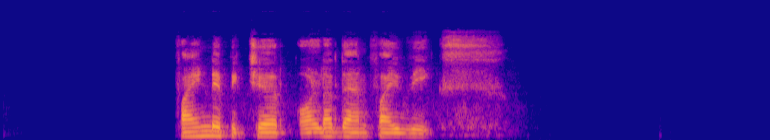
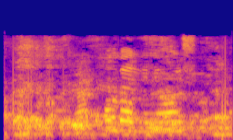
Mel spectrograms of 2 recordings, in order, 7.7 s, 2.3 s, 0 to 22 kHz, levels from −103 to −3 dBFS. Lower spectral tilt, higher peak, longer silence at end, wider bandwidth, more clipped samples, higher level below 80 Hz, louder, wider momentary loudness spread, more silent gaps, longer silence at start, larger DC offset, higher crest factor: about the same, -4.5 dB/octave vs -4.5 dB/octave; second, -12 dBFS vs 0 dBFS; first, 2.75 s vs 0 s; first, 9 kHz vs 8 kHz; neither; second, -78 dBFS vs -48 dBFS; second, -30 LUFS vs -15 LUFS; first, 10 LU vs 6 LU; neither; first, 1.8 s vs 0.05 s; neither; first, 22 dB vs 14 dB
